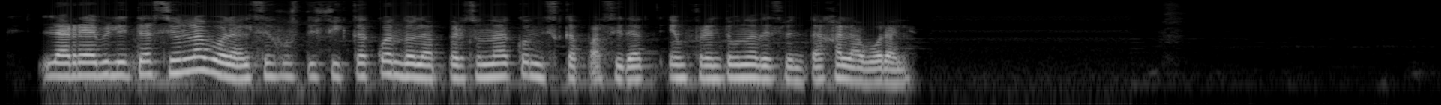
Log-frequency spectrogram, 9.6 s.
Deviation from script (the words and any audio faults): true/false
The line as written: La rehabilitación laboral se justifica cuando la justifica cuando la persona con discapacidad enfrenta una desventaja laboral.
true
